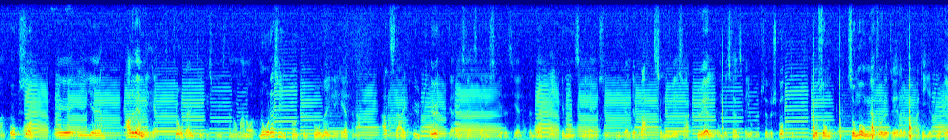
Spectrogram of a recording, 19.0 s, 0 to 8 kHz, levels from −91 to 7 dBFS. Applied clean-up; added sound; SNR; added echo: none; Wind instrument, woodwind instrument; 10 dB; none.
